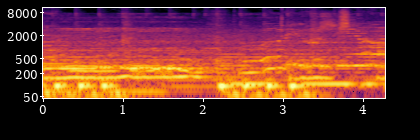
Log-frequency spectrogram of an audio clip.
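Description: A male vocalist sings a slow Bollywood ballad over instrumental backing, holding long notes that slide in pitch.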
